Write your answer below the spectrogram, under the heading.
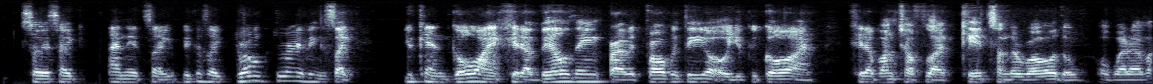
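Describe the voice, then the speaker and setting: Very fast speech from a medium-pitched man with a non-native accent and ordinary pitch variation. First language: not English. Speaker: caller in debate. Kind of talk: casual debate.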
